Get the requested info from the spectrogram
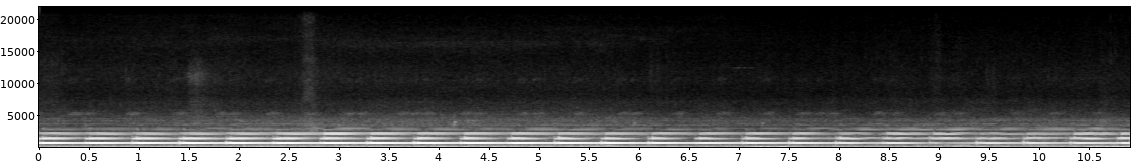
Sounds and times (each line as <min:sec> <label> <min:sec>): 0:00.0 train traveling through 0:10.9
